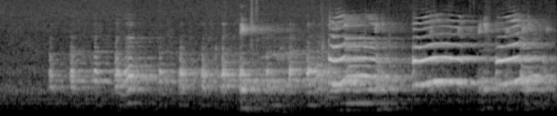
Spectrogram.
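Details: Paradise Shelducks on the Otago Peninsula, New Zealand, duetting: the male's deep honks repeat about once a second, then the female's loud, shrill, rasping calls break in over them.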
